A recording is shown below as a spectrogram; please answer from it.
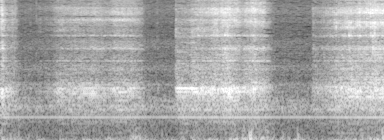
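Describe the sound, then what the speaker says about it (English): A bowl gouge makes a pull cut along a wooden support spindle turning on a wood lathe, giving a steady scraping rasp that rises and dips in passes, close and continuous, with no talking. "Okay, so I'm just gonna do a pull cut here and get the shape."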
